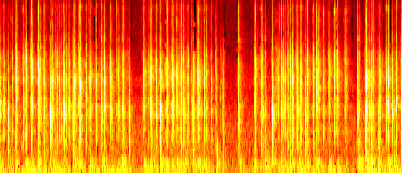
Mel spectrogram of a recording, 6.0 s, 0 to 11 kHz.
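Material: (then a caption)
Metal, plastic. A small 60% mechanical keyboard with an aluminum case, brass plate and plastic keycaps is typed on rapidly with the fingertips of both hands. About 37 short, sharp, bright clacks come in quick bursts with little low end, and brief pauses fall around the two- and three-and-a-half-second marks.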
